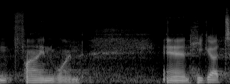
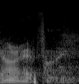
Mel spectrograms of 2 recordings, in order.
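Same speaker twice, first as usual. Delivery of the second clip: low, mildly mock-resigned giving in; grudging agreement; 4 semitones lower, 4 dB quieter than usual. Waiter giving in to the persistent customer, mock grudging. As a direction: give in reluctantly, dropping the pitch.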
